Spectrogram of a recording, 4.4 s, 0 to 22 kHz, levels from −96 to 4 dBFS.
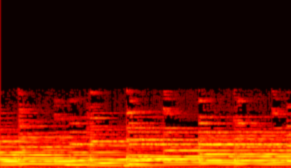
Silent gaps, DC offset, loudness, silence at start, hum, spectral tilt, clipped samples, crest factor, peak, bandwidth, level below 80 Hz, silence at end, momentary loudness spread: none; under 0.1%; -23 LUFS; 0 s; 60 Hz at -65 dBFS; 0 dB/octave; under 0.1%; 14 dB; -10 dBFS; 10.5 kHz; -58 dBFS; 0 s; 4 LU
